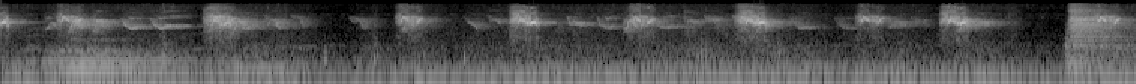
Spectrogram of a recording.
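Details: Sparrow nestlings waiting for their mother and father to feed them: a series of high, sharp chirps repeated roughly every half to one second. A faint low hum is heard at the start.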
